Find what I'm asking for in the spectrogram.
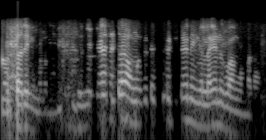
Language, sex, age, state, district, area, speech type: Tamil, male, 18-30, Tamil Nadu, Ranipet, urban, conversation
